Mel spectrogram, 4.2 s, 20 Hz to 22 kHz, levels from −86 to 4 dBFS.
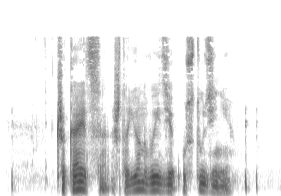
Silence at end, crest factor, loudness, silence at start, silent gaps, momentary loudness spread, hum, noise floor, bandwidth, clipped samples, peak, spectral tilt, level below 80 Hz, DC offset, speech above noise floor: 0.75 s; 22 dB; -30 LUFS; 0.85 s; none; 13 LU; none; -64 dBFS; 11.5 kHz; under 0.1%; -10 dBFS; -4.5 dB/octave; -58 dBFS; under 0.1%; 34 dB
